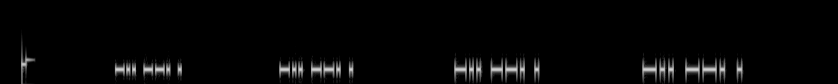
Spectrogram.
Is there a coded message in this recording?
Yes: Morse code from 1.2 to 7.4 s, heard as a keyed tone, about 37 wpm, 700 Hz. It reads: DGE DGE DGE DGE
